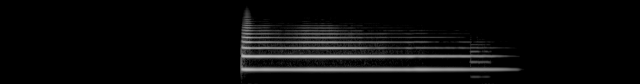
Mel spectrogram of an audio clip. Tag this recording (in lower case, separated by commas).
musical instrument, trumpet, brass instrument, music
